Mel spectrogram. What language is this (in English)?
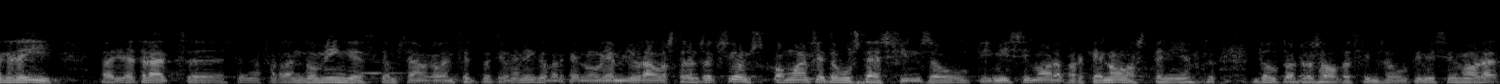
Catalan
